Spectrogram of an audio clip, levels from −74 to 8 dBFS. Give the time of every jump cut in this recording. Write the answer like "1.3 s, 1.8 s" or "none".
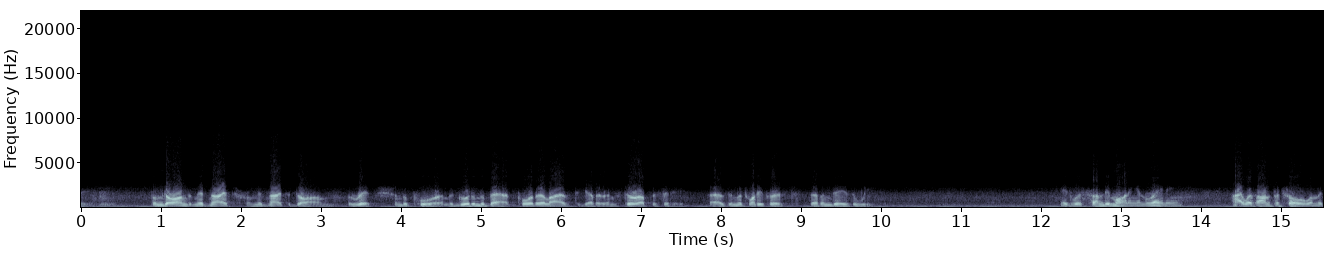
none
